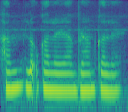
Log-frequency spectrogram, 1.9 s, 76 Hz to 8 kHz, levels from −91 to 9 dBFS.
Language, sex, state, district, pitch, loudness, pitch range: Wancho, female, Arunachal Pradesh, Longding, 190 Hz, -13 LUFS, 190-200 Hz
